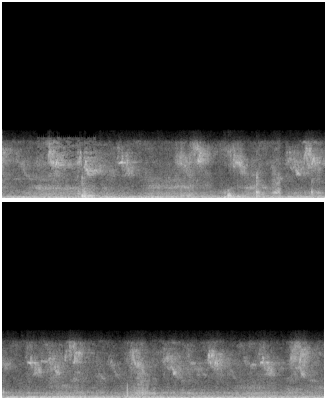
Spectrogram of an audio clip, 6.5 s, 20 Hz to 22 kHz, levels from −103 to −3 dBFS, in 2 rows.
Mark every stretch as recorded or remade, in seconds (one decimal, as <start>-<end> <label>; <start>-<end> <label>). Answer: 0.0-1.6 recorded; 1.6-2.7 remade; 2.7-6.5 recorded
